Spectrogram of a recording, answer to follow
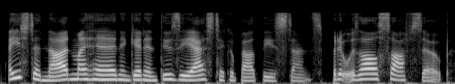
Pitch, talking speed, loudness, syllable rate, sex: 205 Hz, 235 wpm, -17 LUFS, 5.4 syllables/s, female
